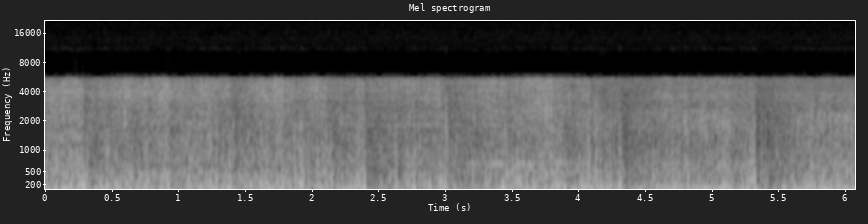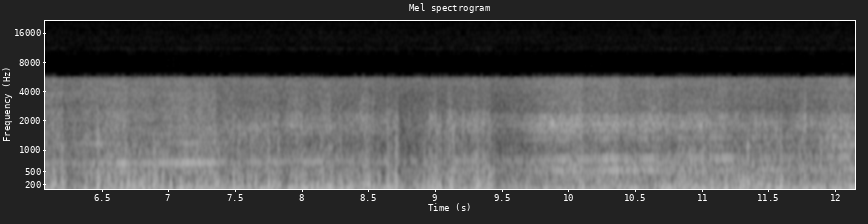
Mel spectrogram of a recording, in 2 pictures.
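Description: Wind buffeting the microphone in gusts, a loud rumbling noise that rises and falls unevenly.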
